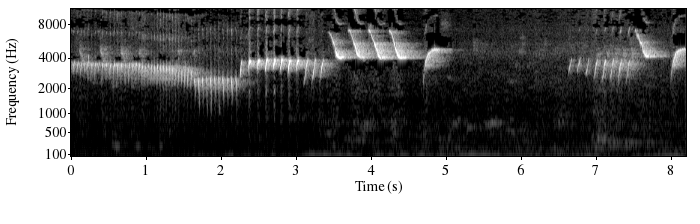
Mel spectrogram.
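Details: Canary singing, a recording used to prompt another canary to answer: long fast trills stepping down in pitch, then a run of loud repeated rising chirps, a pause, and more rising trilled phrases over a low hum.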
